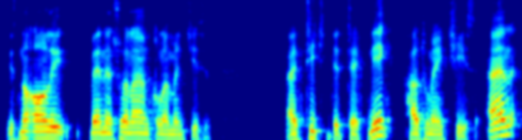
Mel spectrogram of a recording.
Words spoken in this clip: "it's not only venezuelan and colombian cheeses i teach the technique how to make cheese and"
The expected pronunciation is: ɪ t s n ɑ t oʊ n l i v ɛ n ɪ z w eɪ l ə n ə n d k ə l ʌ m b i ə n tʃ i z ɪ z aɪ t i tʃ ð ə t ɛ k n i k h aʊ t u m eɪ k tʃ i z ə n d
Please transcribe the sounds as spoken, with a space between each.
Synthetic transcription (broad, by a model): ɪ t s n ɑ t oʊ n l i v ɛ n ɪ s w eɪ l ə ə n k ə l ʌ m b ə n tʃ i s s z aɪ t i tʃ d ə t ɛ k n i k h aʊ t u m eɪ k tʃ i s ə n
